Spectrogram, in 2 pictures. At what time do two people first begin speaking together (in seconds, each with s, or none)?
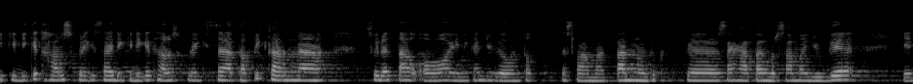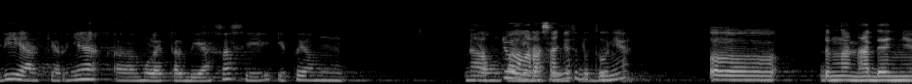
13.9 s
